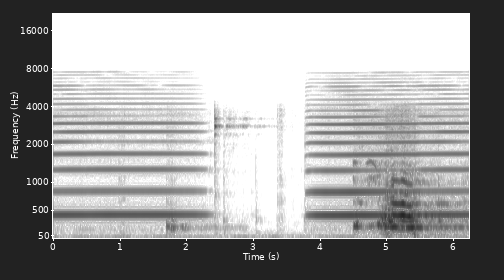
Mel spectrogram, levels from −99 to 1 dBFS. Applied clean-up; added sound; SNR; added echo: none; Bowed string instrument; 5 dB; reverberation time 2.1 s.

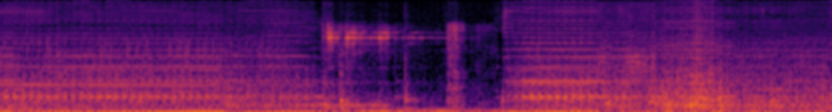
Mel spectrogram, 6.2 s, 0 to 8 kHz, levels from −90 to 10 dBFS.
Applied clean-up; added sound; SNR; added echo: neural separator model SepFormer DNS4.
